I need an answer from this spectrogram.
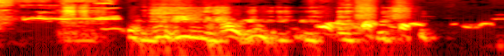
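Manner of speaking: high, breaking burst of laughter; helpless laugh at your own story; real high-pitched laughing fit. Real, not acted.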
